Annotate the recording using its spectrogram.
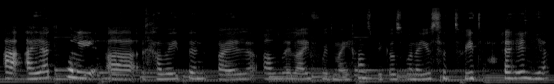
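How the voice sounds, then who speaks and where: A woman's voice: sits high, fairly even intonation, fairly quick, creaky. Giggly woman, music behind. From Argentina. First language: Spanish. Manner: giggly, chatty, laughs often. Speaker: guest. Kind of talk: casual stream chat.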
